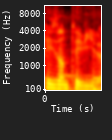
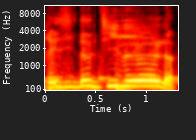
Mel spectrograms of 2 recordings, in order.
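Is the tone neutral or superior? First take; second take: neutral; superior. First: It is said in a plain, neutral tone. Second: It is said in a slightly superior, smug tone. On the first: This is the speaker's own everyday way of saying it. "moi je dis Resident Evil" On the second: Someone else insisted this was the correct way. "avec un petit ton supérieur"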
